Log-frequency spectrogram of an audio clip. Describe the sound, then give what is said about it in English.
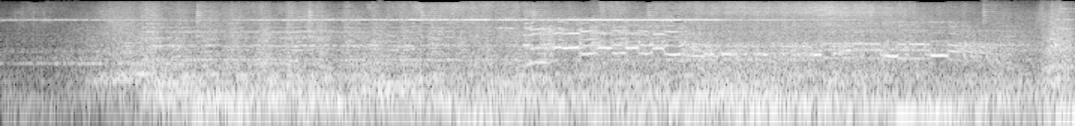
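A train hurtles along the tracks with a loud, steady roar that swells in the first second, then high metallic wheel squeals ring out over the rumble in the second half. “Suddenly, a train hurtles towards her.”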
